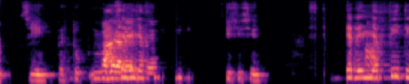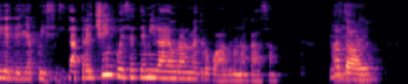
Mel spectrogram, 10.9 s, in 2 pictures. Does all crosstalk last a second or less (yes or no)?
no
